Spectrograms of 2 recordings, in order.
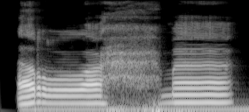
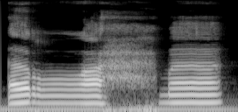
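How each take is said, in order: No difference in how they are said.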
